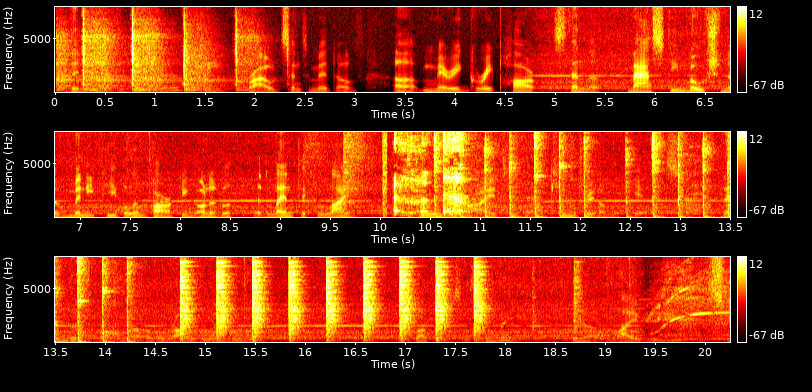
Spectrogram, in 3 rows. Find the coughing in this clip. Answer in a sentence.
You can hear the coughing from 10.1 to 11.4 s.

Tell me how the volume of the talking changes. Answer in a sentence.
The volume of the talking goes up, then down.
